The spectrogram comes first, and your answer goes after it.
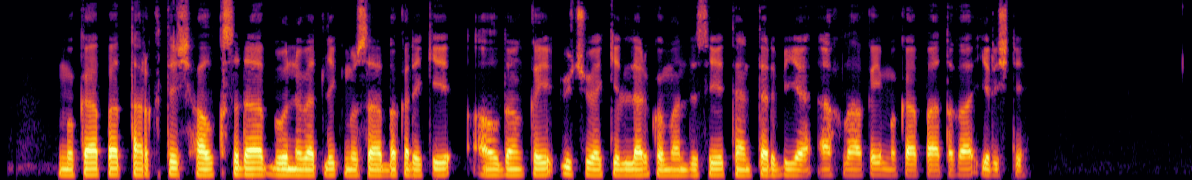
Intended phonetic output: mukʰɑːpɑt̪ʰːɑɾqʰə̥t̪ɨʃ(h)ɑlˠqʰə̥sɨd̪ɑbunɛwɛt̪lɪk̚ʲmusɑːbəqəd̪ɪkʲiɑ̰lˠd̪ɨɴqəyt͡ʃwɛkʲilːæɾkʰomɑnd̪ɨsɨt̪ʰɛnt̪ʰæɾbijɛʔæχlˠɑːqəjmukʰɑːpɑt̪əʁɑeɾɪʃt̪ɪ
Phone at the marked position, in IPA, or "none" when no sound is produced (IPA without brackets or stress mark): h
